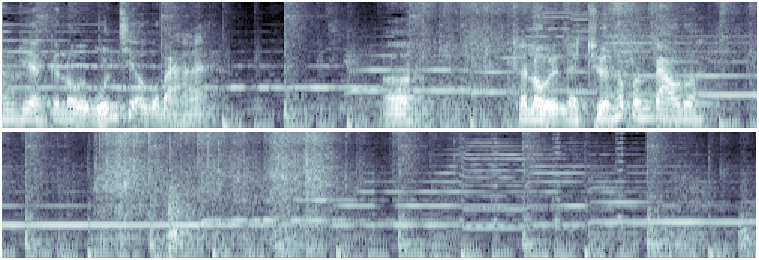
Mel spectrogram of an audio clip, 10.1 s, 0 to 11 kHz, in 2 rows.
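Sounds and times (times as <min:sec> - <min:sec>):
background music with low beat: 0:01.1 - 0:10.0.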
